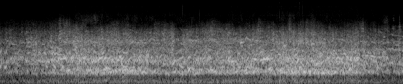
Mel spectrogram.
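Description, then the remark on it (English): A flock of white turkeys on a family turkey farm gobbles nonstop, their overlapping warbling calls merging into a loud, steady chorus that fills the whole stretch with no voices over it. “He's 21 and runs his family's turkey farm.”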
